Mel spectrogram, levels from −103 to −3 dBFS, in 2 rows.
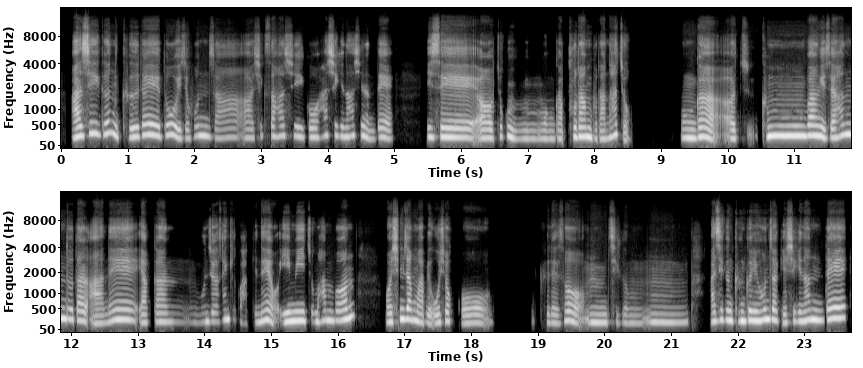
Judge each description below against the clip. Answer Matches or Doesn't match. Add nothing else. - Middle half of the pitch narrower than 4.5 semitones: Matches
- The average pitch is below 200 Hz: Doesn't match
